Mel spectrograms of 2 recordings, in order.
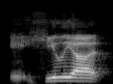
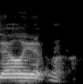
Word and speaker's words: Heliot: Is it is it a Is it a silent H or or no? I I can't tell. What what I I I don't think it's silent, no.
